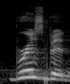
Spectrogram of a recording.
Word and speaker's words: Brisbane: was to her husband Brisbane yes I was saying it wrong Brisbane is how you supposed to say it I knew that and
